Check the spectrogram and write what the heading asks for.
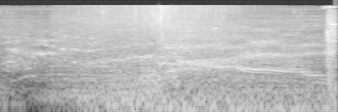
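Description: Cartoon race-car sound effects: a wheel spinning and skidding, with an engine sound that builds and then falls in pitch over the last two seconds.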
